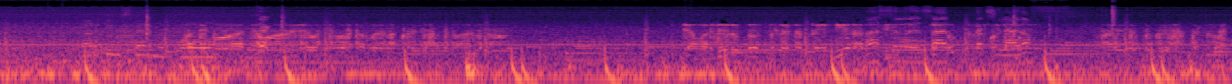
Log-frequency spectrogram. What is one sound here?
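A young man speaks calmly through a headset microphone.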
